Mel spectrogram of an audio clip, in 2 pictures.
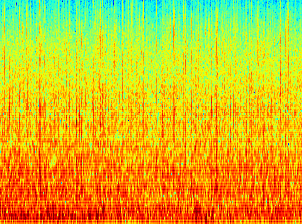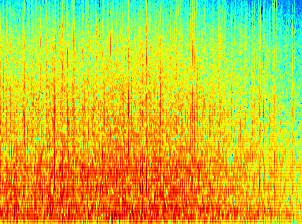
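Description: Container freight train running over an elevated track: a steady rumbling rush with fine clattering from the wagons' wheels, fading out near the end.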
